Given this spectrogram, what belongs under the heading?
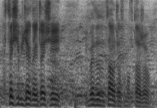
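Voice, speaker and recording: Right after a weigh-in, a young fighter talks at a racing pace in a medium-pitched voice, blunt, swearing, and repeating himself in a casual interview. He's at a busy indoor press wall, speaking into the interviewer's handheld mic over loud crowd chatter.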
